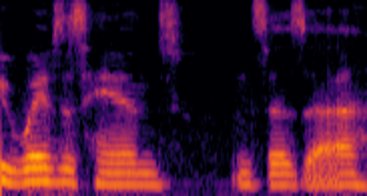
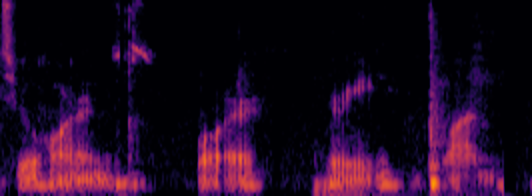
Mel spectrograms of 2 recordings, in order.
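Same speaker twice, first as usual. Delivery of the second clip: whispered mumble under the breath; 14 semitones lower, 9 dB quieter than usual. Narrating to players a character jotting notes, mumbling under his breath. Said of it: "you hear him like mumbling under his breath".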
